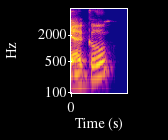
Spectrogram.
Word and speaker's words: Anillaco: Se ve ¿Anillaco? I love Anillaco. Anillaco, ¿qué vendría siendo eso? Anillaco. Anillaco. Eh, Anillaco, no, Anillaco, en La Rioja no pronuncian la L.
